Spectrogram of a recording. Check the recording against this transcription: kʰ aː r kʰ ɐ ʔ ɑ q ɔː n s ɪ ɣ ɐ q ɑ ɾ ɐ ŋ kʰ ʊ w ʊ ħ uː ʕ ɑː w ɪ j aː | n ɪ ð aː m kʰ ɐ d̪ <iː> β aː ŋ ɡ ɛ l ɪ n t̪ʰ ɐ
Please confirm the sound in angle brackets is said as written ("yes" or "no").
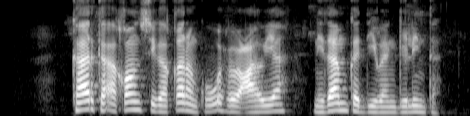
yes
